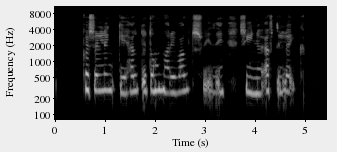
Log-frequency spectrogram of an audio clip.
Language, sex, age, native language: Icelandic, male, 14, Icelandic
